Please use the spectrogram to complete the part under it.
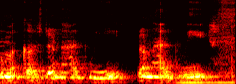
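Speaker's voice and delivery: put-on crying voice. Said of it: "So I'm crying".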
